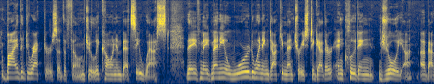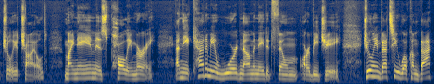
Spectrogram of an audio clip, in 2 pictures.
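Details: Adult woman speaking; normal speech.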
